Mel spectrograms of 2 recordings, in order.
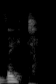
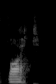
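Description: First: Vite said as VEET; correct pronunciation. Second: Vite said as VYTE; common mispronunciation. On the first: Developer correcting co-host on the name, Vite as VEET. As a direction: say Vite to rhyme with feet. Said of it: "it's pronounced". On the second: Developer citing what many people say, Vite as VYTE. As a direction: say Vite to rhyme with bite. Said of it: "A lot of people say". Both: Shown as a demonstration.

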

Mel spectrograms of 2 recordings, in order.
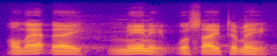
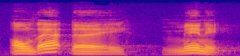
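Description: First: Said in the usual way. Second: Very slow, leaning on "many"; pointed slow scripture read; stress on many. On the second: Shown as a demonstration. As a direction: stretch it out and hit "many". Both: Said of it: "circle the word many, please".

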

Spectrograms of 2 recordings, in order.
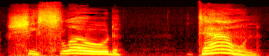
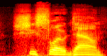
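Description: First: Spaced out, with a long pause before "down"; slow, deliberate emphasis. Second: Said in the usual way. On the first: Shown as a demonstration. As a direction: stretch "slowed", pause, then land "down". Repeats point, slowing it for emphasis.

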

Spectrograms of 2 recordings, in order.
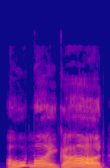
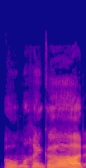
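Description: First: Very slow, high, loud disbelief; slow drawn-out shock; stunned. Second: High, loud stunned gasp of words; high loud disbelief; shocked. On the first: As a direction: let it sink in slowly. Repeats, stunned. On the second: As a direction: hit by the realization. Ella stunned by revelation. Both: A narrator's reading.

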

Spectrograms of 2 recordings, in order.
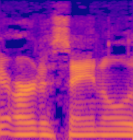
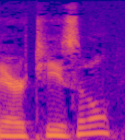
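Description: First: "artisanal" said jokily with a long "ay"; joke pronunciation. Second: "artisanal" stressed on the second syllable; the straight "artisanal", no long "ay"; earnest pronunciation. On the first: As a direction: say "artisanal" as arti-SAY-nal. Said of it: "I say artisanal is a joke". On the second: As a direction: say "artisanal" as ar-TEE-zuh-nul. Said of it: "going to say it in earnest". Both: Shown as a demonstration.

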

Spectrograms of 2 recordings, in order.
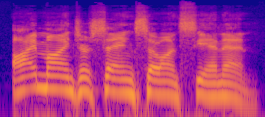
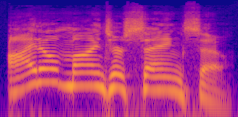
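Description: First: Mind punched, falling tune; stress on mind. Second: Don't leaned on, falling; stress on don't. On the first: Host clarifying his objection to listeners, stress on mind. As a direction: lean on the word mind, not don't. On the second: Host contrasting what he objects to, stress on don't. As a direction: hit the word don't hard to set up the contrast. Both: Shown as a demonstration.

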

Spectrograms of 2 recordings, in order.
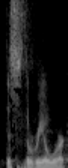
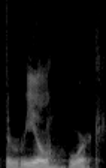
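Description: First: Said in the usual way. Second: The real work, slowed right down with real leaned on hard; stress on real work. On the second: Shown as a demonstration. Host insisting on the point, "real" stressed slowly. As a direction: drag out "The real work" and land heavy on "real". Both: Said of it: "I like to say".

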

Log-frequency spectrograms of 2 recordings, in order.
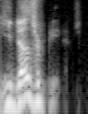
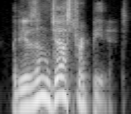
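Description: First: "does" punched louder; stress on DOES. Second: "just" stressed above the rest. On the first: Teacher conceding a point to the class, stress on "does". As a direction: lean hard on "does". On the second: Teacher qualifying the point for the class, stress on "just". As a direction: put the weight on "just". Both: Real, not acted. Corrects himself with contrastive stress.

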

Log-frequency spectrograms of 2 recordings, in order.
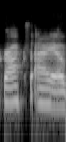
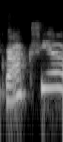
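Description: First: "Grox I O" with I and O as separate letters; "Grox I O" pronounced grocks-eye-oh; Grox I O spelt out. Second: GROXIO said as a single blended name; "Groxio" pronounced GROCK-see-oh; Groxio as one word. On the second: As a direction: run GROXIO together, ending in "ee-oh". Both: Shown as a demonstration. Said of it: "we say it both ways".

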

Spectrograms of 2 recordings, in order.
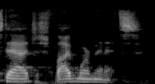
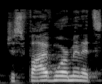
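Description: First: Drawn-out, slower whiny plea; slow kid whine. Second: Put-on begging kid. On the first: Retold or imitated. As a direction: stretch it out like a sulking child. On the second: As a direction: plead like a kid who won't leave. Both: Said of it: "What do they say?".

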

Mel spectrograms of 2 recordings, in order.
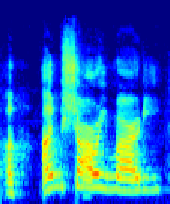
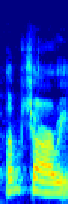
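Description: First: Much higher, exaggerated kid's apology; mock-meaning it, pitched way up like a coerced child; forced sincere apology. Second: Mock kid's apology, high and small; grudging, token apology in a slurred kiddie voice; insincere apology. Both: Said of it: "say it like you mean it".

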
